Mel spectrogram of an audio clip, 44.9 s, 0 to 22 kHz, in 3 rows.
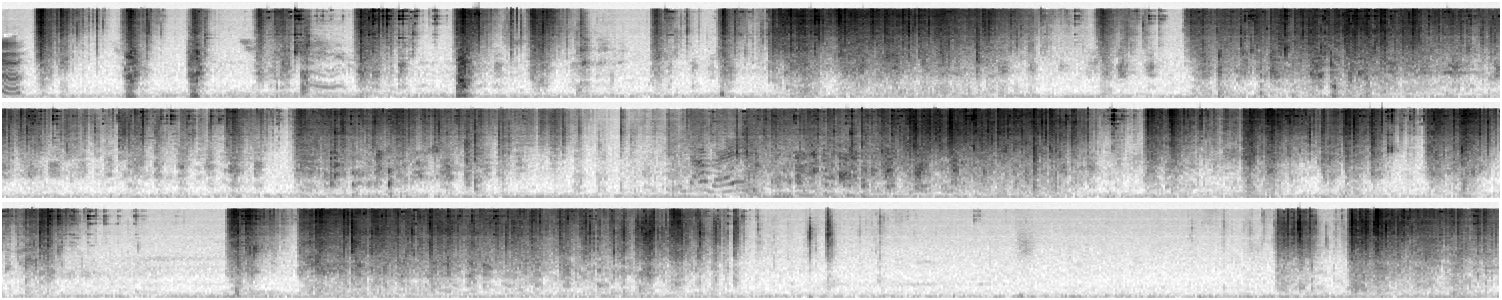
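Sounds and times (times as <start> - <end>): collar clinks: 0.4 - 5.8, 6.5 - 20.7, 21.9 - 31.4, 32.2 - 37.6, 42.8 - 44.9
dogs playing sounds: 0.4 - 31.0, 32.2 - 37.5, 42.6 - 44.9
paws scuffing gravel: 6.5 - 30.6, 32.2 - 37.4, 42.7 - 44.9.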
